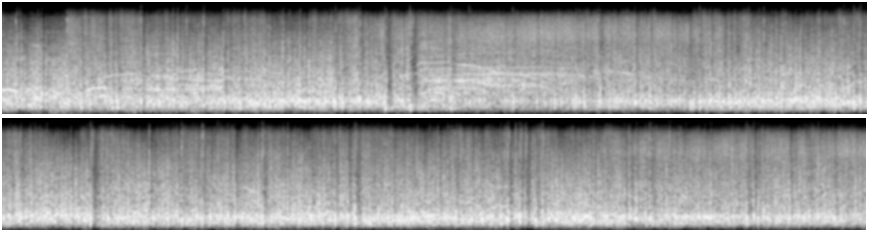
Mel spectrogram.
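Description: A large fireworks display going off without a break: dense crackling with rapid pops and bangs, steady and loud throughout.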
